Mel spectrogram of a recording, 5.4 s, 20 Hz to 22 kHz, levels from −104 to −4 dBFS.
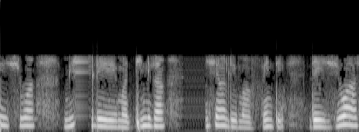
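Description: iLBC codec coding runs through the whole speech clip: a narrowband line from 200 Hz to 3.7 kHz, plainly rough and synthetic, consistent with the 15.2 kbps mode coding 20 ms frames independently.

Lost iLBC frames strike at 1.14 to 1.40 s (220 ms), 2.66 to 3.10 s (420 ms) and 4.84 to 4.87 s. Each time the decoder repeats the last pitch cycle mixed with noise, which sounds like a held, buzzy vowel that fades through the longer gap. Clarity returns almost immediately afterwards.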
